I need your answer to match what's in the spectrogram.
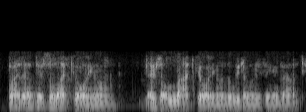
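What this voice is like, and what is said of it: Hoarse, whispery voice. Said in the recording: “excuse me for being so hoarse ... You're whispering in my ear with that hoarse voice”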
